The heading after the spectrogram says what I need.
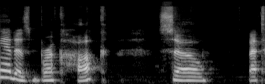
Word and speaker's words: Houck: i say the last name marty it's brooks hawk huck it's pronounced huck that's hard for me to say i know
